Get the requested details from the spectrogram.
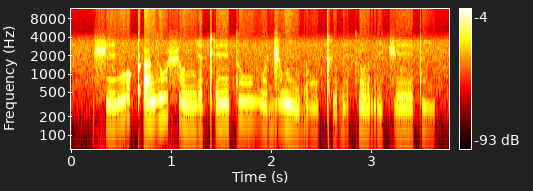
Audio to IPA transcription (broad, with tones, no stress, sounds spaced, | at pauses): ʃ eː˨˦ ŋ ɔ˨ kʼ ã˦ z u˦ ʃ o˨ ɲ ɛ˨ kʼ eː˦ t uː˦ β ʊ˨˦ d͡ʒ ʊ˦ β ĩ˨ ɡ͡b uː˨ kʼ ɪ˨ ɓ ɪ˦ t͡s ũ˨˦ r i˨ t͡ʃ eː˦ t i˦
